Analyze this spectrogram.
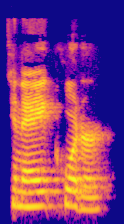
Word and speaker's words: Kiné Corder: and so I'm super excited about today's guest K quarter did I say it right yes I was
